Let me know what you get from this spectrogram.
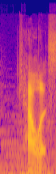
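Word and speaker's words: Kalas: one level up for callus that's how it's pronounced that's right been a few days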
